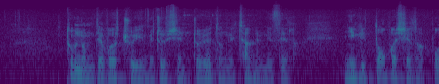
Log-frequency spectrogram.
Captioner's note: speaking tibetan language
